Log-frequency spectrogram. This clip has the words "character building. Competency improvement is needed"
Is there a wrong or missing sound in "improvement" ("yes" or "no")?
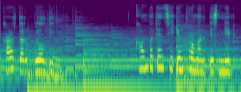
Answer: yes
